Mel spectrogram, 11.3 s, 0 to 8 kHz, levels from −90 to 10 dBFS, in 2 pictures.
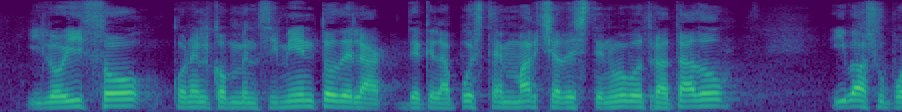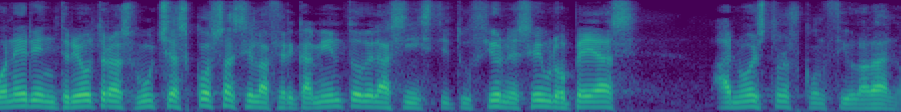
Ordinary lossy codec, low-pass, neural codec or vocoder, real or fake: none; none; codec, 16 kHz, 2 kbps, X-Codec, WavLM features, trained on Multilingual LibriSpeech; fake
